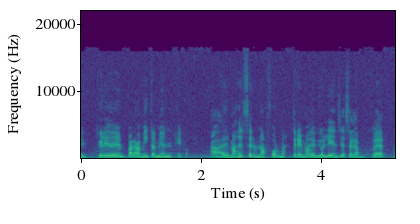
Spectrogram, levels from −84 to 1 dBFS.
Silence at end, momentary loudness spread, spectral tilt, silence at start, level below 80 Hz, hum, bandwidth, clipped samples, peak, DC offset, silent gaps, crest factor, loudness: 0 s; 6 LU; -5 dB/octave; 0 s; -62 dBFS; none; 17 kHz; under 0.1%; -8 dBFS; under 0.1%; none; 18 dB; -27 LUFS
